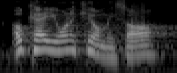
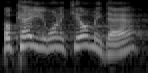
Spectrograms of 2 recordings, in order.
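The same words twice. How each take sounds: First: Sarcastic. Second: Sarcastic, higher. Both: Acted. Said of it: "It's sarcasm".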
